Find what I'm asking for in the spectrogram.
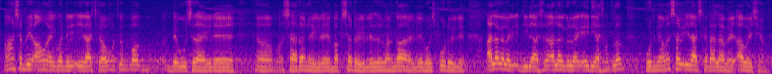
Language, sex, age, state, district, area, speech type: Maithili, male, 30-45, Bihar, Purnia, urban, spontaneous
